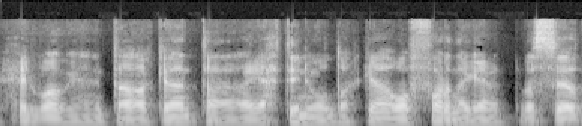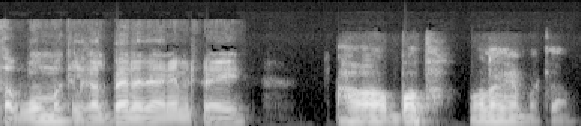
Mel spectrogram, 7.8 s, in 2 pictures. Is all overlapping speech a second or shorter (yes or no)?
yes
